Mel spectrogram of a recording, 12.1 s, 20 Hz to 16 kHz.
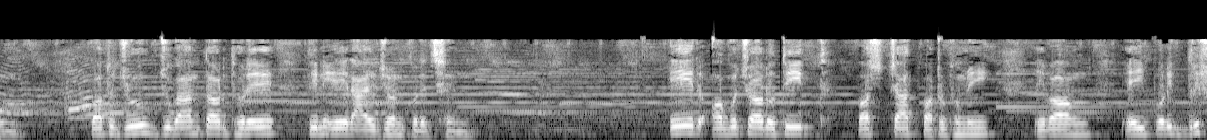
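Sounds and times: held steady note: 0:00.0 - 0:12.0
soft background music: 0:00.0 - 0:12.0
man narrating: 0:01.0 - 0:04.8, 0:06.7 - 0:12.0.

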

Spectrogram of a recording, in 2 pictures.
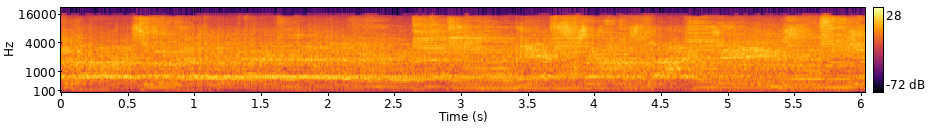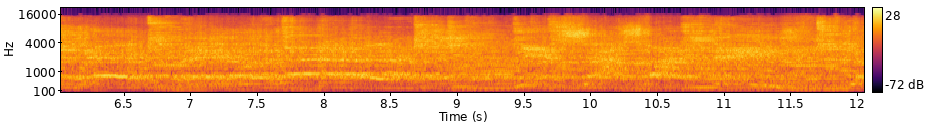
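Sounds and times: acoustic guitars: 0:00.0 - 0:12.0
crowd singing along: 0:00.0 - 0:12.0.

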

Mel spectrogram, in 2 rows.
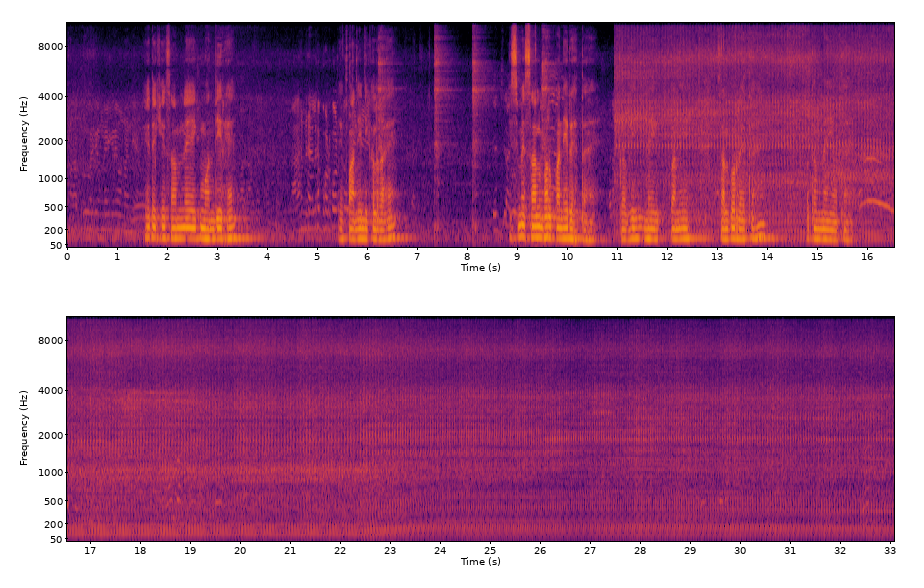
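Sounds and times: small pump engine running: 0:10.9 - 0:33.0.

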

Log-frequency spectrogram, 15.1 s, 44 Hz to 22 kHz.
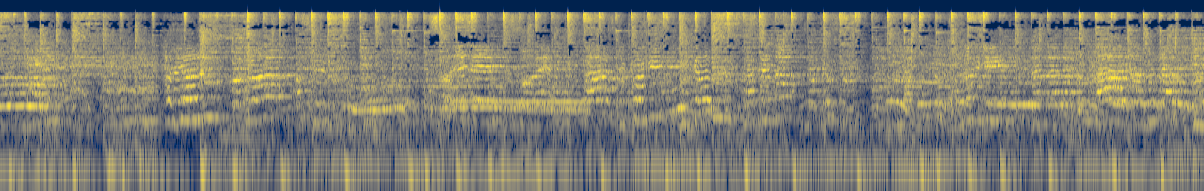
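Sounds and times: backing track with beat and bass: 0:00.0 - 0:15.0
women singing pop song: 0:01.9 - 0:15.0.

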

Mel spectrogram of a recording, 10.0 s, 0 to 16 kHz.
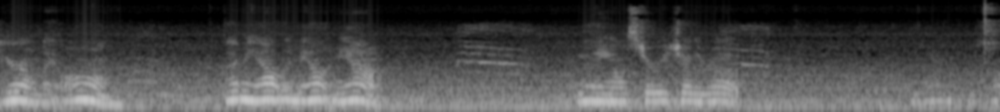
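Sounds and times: cat meowing: 0:04.6 - 0:05.5, 0:07.3 - 0:07.9.

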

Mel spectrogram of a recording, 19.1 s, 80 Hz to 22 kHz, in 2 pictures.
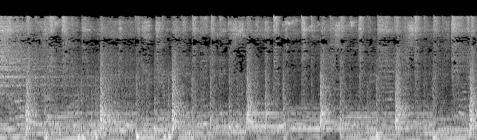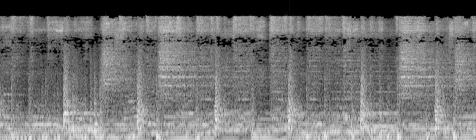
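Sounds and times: acoustic drum kit groove: 0:00.0 - 0:19.0
recorded song with bass: 0:00.0 - 0:19.0.

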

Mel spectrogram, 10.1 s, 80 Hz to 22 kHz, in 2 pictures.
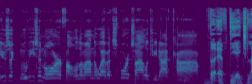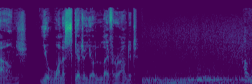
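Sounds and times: man's voice: 0:00.0 - 0:07.9
low rumble: 0:07.2 - 0:10.0.

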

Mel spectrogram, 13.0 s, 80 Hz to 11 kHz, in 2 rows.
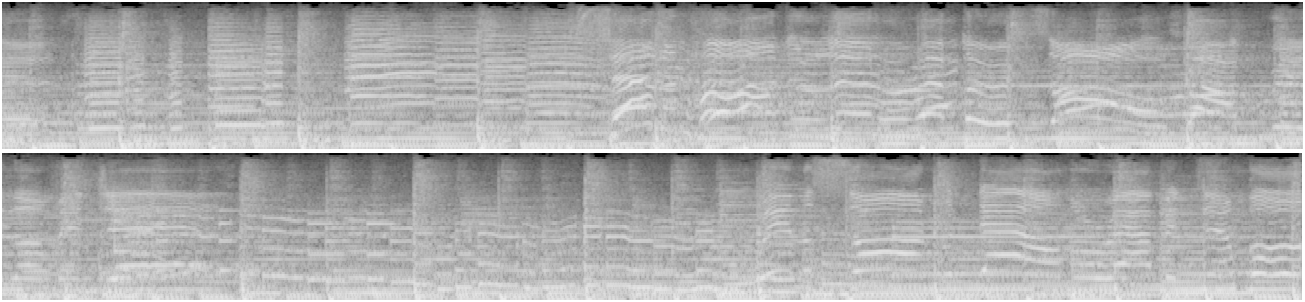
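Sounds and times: acoustic guitar: 0:00.0 - 0:13.0
drums: 0:00.0 - 0:13.0
pedal steel guitar: 0:00.0 - 0:13.0.

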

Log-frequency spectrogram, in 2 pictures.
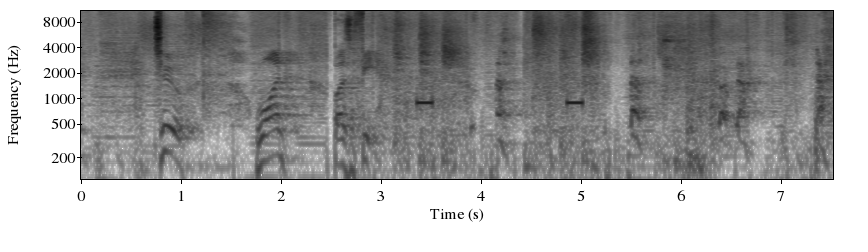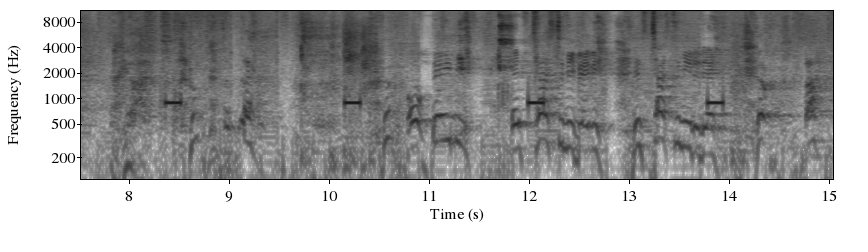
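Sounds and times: rapid footsteps on hard floor: 0:02.9 - 0:07.3.

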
